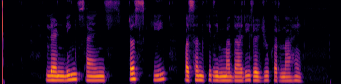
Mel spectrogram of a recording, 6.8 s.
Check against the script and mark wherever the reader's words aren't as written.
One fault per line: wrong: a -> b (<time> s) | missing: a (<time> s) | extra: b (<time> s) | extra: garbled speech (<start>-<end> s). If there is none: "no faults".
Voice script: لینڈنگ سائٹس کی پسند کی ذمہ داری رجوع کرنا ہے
no faults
